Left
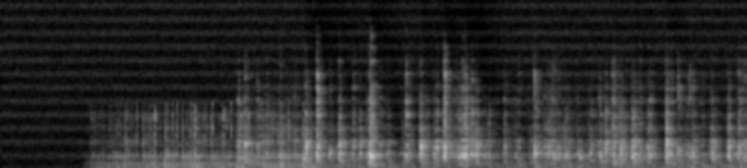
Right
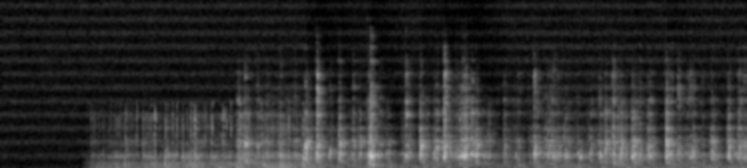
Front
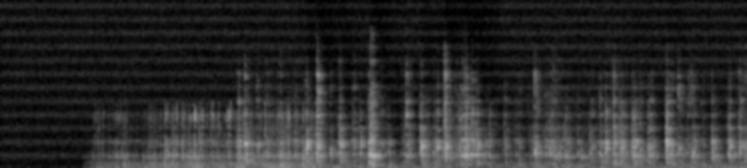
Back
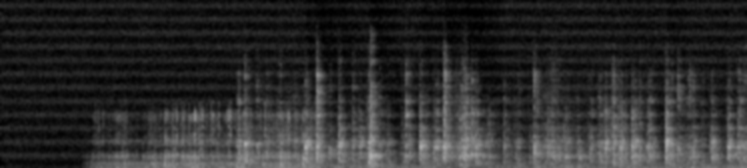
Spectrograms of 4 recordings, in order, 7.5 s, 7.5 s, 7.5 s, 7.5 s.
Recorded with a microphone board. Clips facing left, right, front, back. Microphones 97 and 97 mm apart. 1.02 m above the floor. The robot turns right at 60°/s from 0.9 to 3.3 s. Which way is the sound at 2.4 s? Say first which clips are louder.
Even, back 1 dB; 130° left.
